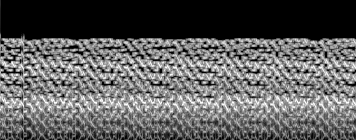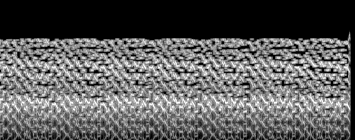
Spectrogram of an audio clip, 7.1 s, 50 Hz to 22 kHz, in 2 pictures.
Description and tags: quantum radio snap123
Experimental QM synthesis resulting sound.
drone, experimental, noise, sci-fi, soundeffect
